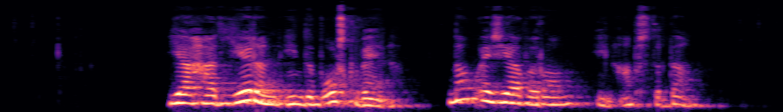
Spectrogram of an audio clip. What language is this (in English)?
Western Frisian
